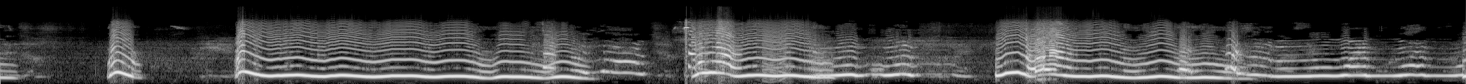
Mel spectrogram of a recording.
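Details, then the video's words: Husky–wolf hybrid howling back and forth with its owner as if arguing: long wavering, yodel-like howls rising and falling, broken into several bursts, with a brief human voice between them. "hybrid husky wolf arguing"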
